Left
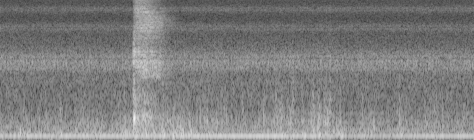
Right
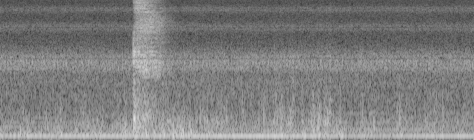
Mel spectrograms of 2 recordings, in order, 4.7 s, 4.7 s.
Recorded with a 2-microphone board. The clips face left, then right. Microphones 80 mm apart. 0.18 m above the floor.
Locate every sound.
1.3 s breathing: 10° left (ahead or behind), 4.5 m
